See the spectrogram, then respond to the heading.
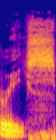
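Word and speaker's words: Re6ce: Now, it's pronounced Reese, but it's spelled R-E, number 6-C-E.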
